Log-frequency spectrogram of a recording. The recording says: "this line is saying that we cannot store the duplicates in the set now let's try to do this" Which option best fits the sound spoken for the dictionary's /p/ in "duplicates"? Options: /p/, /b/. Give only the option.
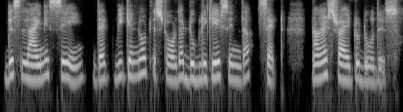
/b/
